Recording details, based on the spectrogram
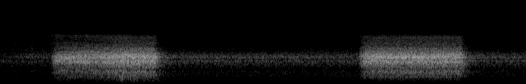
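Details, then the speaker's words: Homemade DIY breath-assist ventilator built from a quadcopter high-RPM motor, Arduino and vehicle MAP sensor, running: two even whooshing air pulses about a second long, three seconds apart, over a steady motor hum. "so here's my version of it which complies with most of requirements listed in that document"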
